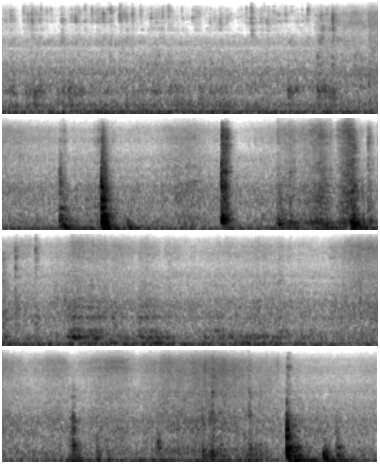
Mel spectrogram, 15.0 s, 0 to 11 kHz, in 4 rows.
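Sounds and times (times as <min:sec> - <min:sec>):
objects knocking and clunking: 0:04.3 - 0:05.1, 0:12.9 - 0:14.9
soft rustling: 0:08.1 - 0:14.1.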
